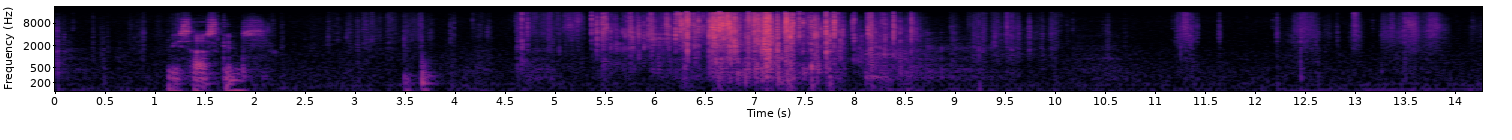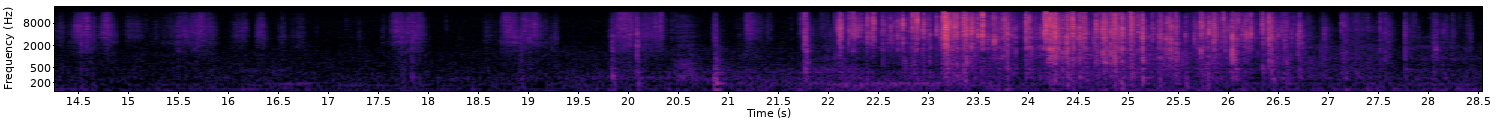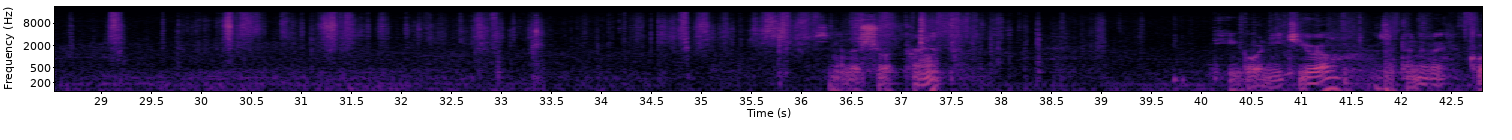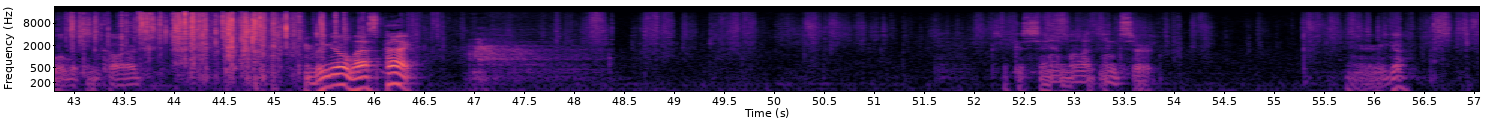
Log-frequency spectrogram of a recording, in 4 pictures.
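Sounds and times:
cards rustling: 2.5 - 10.2, 18.6 - 39.5, 40.8 - 46.9
plastic wrapper tearing and crinkling: 4.6 - 8.7, 21.7 - 27.8, 42.7 - 46.8.

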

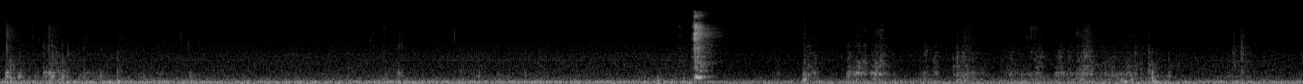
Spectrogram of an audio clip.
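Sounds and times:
kittens tapping and rustling: 0.0 - 2.1, 7.8 - 12.6
low hum: 0.0 - 13.0.

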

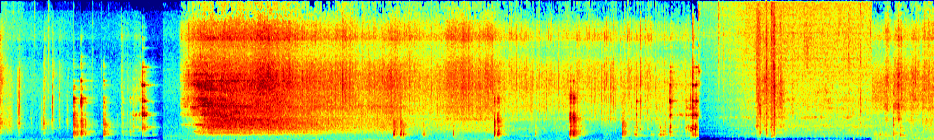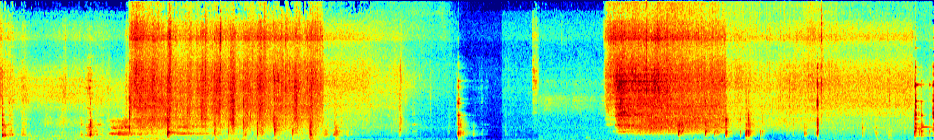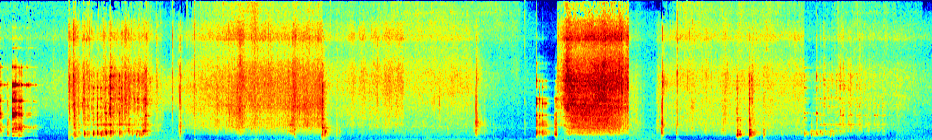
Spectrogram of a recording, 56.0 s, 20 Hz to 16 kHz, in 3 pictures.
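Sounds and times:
batter sizzling in frying pan: 0.0 - 2.5, 3.6 - 28.2, 30.7 - 56.0
pan and utensils clinking: 0.8 - 3.2, 7.6 - 19.3, 20.3 - 25.9, 32.2 - 34.1, 35.9 - 41.1, 43.0 - 44.3, 48.1 - 48.9, 51.8 - 55.4.

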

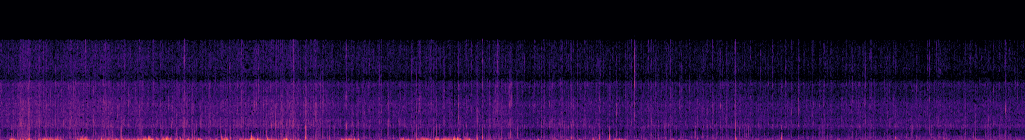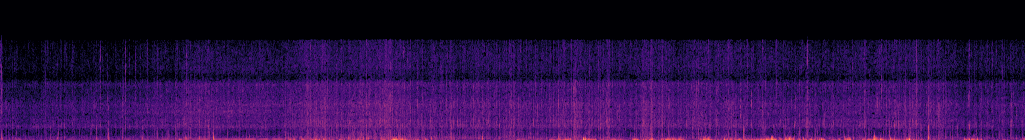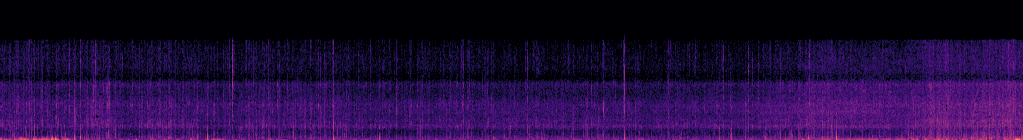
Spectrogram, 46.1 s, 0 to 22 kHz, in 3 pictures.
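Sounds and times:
steady rain hiss: 0.0 - 46.0
low rumbling: 14.4 - 29.2, 39.1 - 46.0.

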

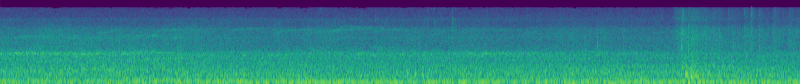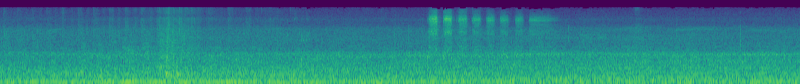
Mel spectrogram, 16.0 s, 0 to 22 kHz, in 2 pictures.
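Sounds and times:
distant road traffic rumble: 0.0 - 16.0
high thin chirps: 12.3 - 13.6.

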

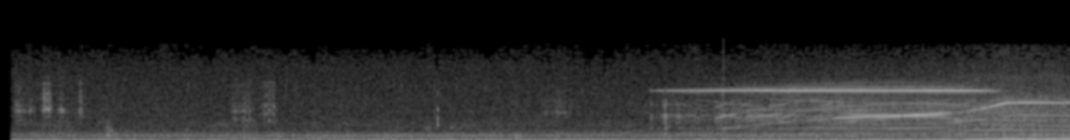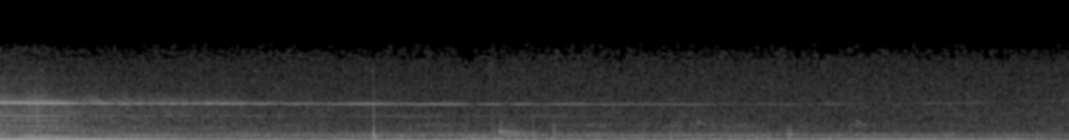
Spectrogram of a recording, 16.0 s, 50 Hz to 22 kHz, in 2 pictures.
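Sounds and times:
model plane motor whine: 4.7 - 16.0.

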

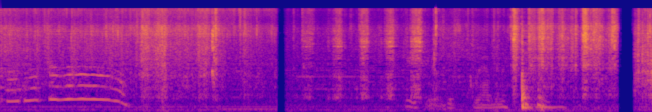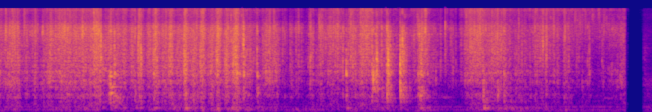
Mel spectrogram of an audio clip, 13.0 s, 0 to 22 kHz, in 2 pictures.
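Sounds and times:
plastic bag crinkling: 0.0 - 2.8, 5.5 - 12.8.

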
